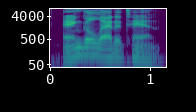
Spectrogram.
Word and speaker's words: Angolatitan: So, starting right at the beginning, the name Angelatin, pronounced Angelotatan.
